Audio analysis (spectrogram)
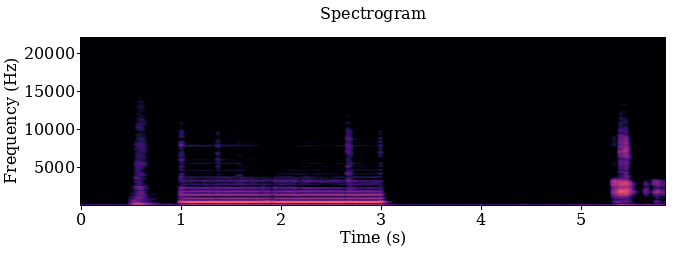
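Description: A phone call to a mother's number ringing over speakerphone: a short click, then a single steady electronic ring tone lasting about two seconds, followed by quiet and a brief beep near the end. No one speaks.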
